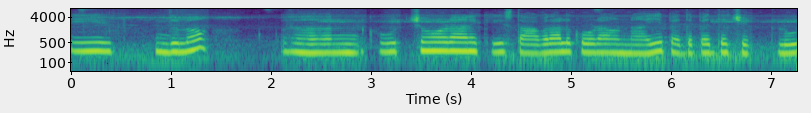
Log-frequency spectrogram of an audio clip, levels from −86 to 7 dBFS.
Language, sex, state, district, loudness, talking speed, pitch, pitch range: Telugu, female, Andhra Pradesh, Guntur, -13 LUFS, 80 wpm, 235 Hz, 225-250 Hz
